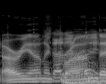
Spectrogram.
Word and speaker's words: Ariana Grande: 3-3-1. Let's go. I'm on. Let's go. – Ariana Grande. How do you pronounce that? Ariana Grande? – Right, yeah, okay.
